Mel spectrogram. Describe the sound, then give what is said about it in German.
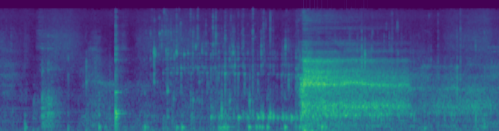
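Beer is poured from a can. A few faint clicks and handling taps come first, then a sudden fizzing, gurgling pour that holds for about a second and slowly fades. “während ich hier dieses Bier aus der Dose lasse.”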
